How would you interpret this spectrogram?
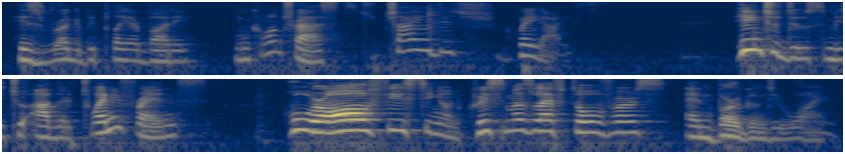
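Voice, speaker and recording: A woman with a Brazilian accent, a native Portuguese speaker, reads a personal essay aloud at a live event, with deliberate phrasing and dramatic pauses. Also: medium pitch, creaky. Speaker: writer reading own personal essay. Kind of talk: scripted storytelling read aloud at a live event. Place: small theatre, live reading event.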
